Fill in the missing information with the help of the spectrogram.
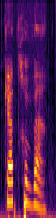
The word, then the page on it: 80: French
